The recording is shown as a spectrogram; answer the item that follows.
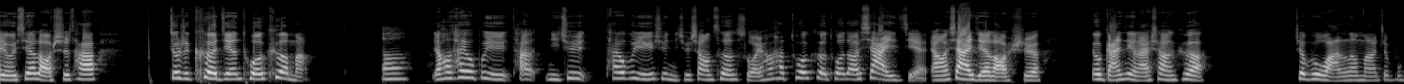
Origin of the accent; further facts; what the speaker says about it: Zhejiang, China; 就是在我们这儿，这个早自习晚自习它是理所当然的。而且我们浙江这边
